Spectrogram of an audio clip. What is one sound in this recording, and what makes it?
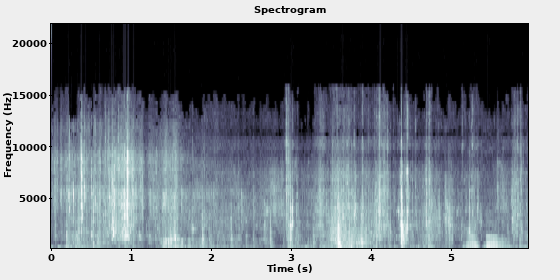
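Water splashes and sloshes in shallow water.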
